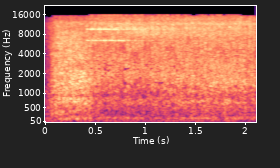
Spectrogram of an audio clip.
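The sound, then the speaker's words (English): Dry cereal pours steadily into a bowl, a dense, continuous hiss of tiny pieces rattling together, bright and fairly loud for about two seconds, with no one talking. “That sounds like when my kids pour cereal.”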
